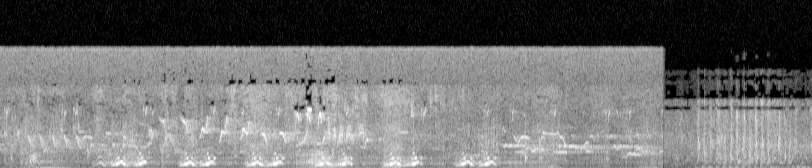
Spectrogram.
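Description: Zebra giving its barking call: about six yelping double barks in a row, each a sharp rise and fall in pitch. Near the end the calls have stopped and a low rough rasping sound sets in.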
